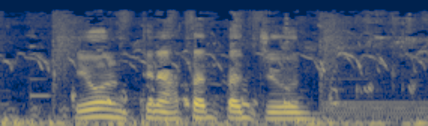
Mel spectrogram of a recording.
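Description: Chickens clucking: several short calls in a row, each rising and falling in pitch, with a briefly held note near the end.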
